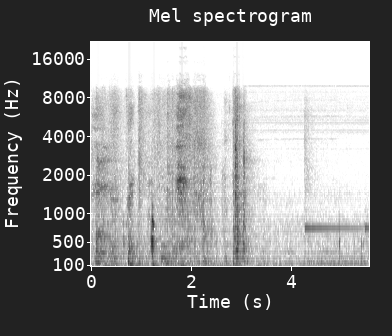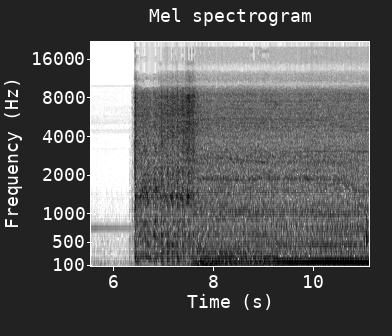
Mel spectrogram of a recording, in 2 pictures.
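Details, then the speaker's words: 2012 GMC Sierra after replacing coil packs for multiple-misfire codes, no dash codes: cold start catches cleanly into a steady, even fast idle around 1200 rpm settling toward 800, smoother than before, no stumble or miss. "he said it's a high idle right now 1200. 800 RPMs don't sound like the needles don't sound like it's jumping because you could actually hear it"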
